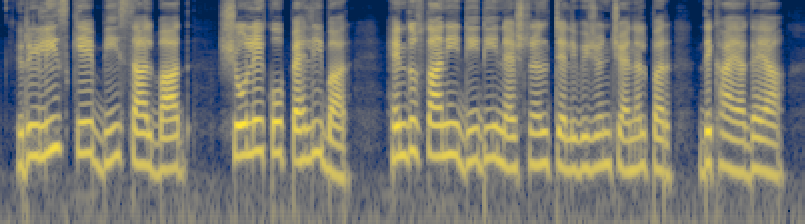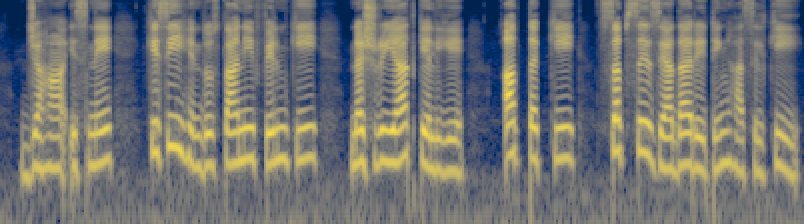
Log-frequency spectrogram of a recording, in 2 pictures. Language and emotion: Urdu, neutral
